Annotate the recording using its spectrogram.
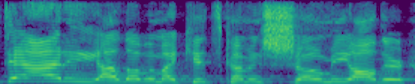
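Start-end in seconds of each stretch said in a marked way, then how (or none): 0.0-0.7 put-on high, excited little-kid call of Daddy; child's scream. Kids running to dad, yelling Daddy in excitement. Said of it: "they all screamed".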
